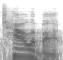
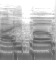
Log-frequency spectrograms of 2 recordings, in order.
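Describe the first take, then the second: First: The name is said with three syllables. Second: The name is said with two syllables. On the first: The speaker calls it right. "but it's Calabot" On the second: The speaker calls it wrong. "You want to say Kaibo"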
